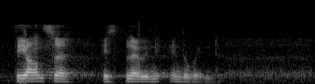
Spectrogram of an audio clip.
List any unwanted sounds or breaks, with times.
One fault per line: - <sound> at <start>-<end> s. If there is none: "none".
none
